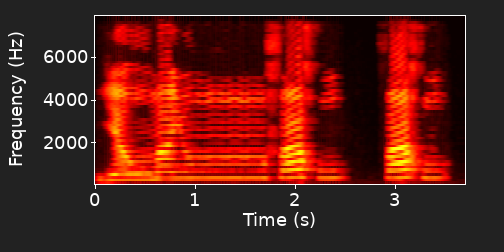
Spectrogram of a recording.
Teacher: यहाँ पर इख्फा का कायदा, नाक में आवाज को छुपानी है।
